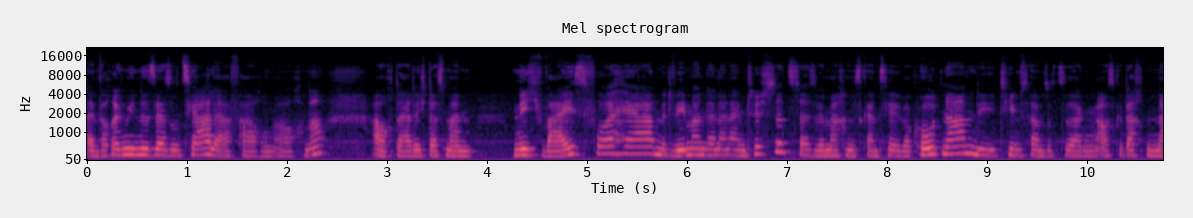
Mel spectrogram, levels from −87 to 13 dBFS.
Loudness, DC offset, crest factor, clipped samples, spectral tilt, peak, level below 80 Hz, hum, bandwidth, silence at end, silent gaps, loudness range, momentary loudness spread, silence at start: -33 LUFS; 0.1%; 18 dB; under 0.1%; -5 dB/octave; -14 dBFS; -62 dBFS; none; 16.5 kHz; 0 s; none; 3 LU; 10 LU; 0 s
